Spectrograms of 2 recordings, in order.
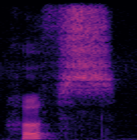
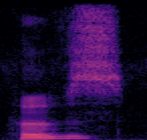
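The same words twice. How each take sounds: First: Hoofs ending in an unvoiced fs hiss; hoofs, a breathy fs ending and no voicing. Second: Hooves ending in a buzzing voiced vz. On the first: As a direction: hoofs with a sharp S sound at the end. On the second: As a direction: let hooves end in a voiced vz. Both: Shown as a demonstration. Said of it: "fs instead of vz".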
